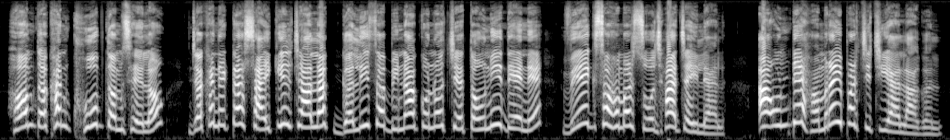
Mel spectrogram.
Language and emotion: Maithili, angry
